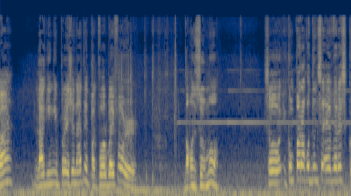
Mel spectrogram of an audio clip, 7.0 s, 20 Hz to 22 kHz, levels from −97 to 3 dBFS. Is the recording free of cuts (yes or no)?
yes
